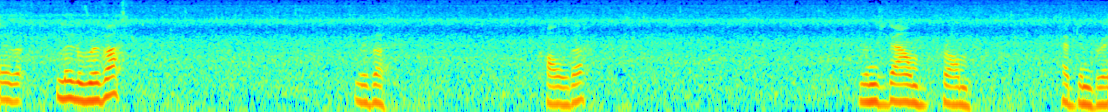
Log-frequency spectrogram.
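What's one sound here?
A shallow river flows and ripples over stones.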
